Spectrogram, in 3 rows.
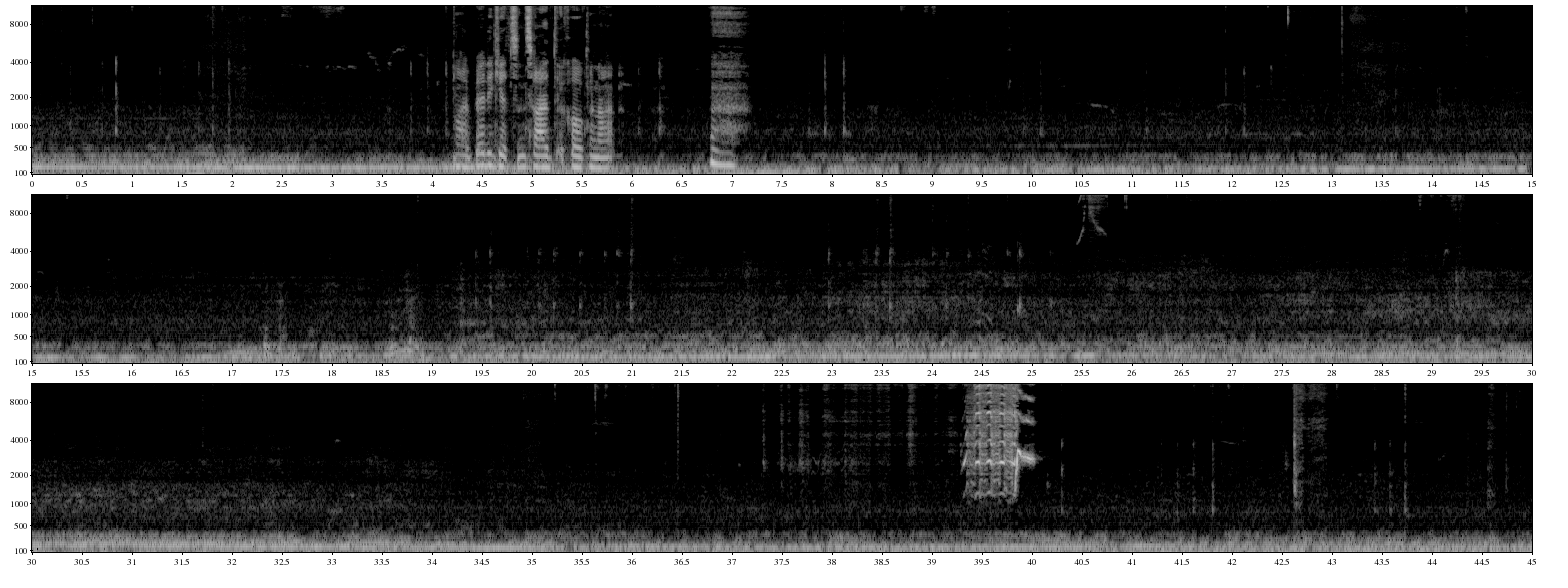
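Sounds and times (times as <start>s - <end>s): vehicle engine idling: 0.0s - 16.6s
harsh bird call: 39.3s - 40.0s.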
